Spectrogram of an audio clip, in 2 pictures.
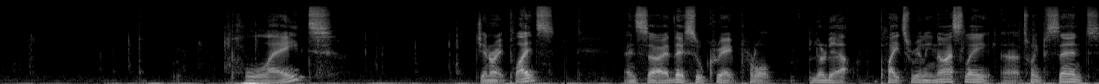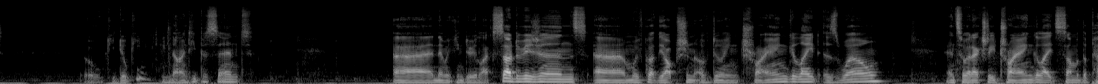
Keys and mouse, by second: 0.8 space, 1.0 Tab, 7.9-21.9 right drag.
